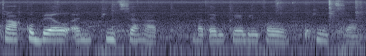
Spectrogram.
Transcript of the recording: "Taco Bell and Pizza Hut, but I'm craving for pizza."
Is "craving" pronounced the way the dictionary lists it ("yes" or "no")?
no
